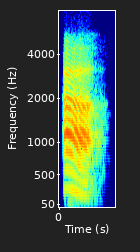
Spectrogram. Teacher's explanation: ah is pronounced in the front of the mouth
